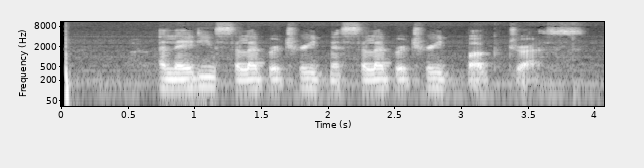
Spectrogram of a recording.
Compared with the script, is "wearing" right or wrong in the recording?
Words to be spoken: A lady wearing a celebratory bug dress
wrong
